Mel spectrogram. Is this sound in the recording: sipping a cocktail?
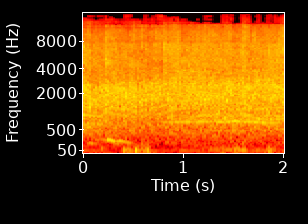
no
